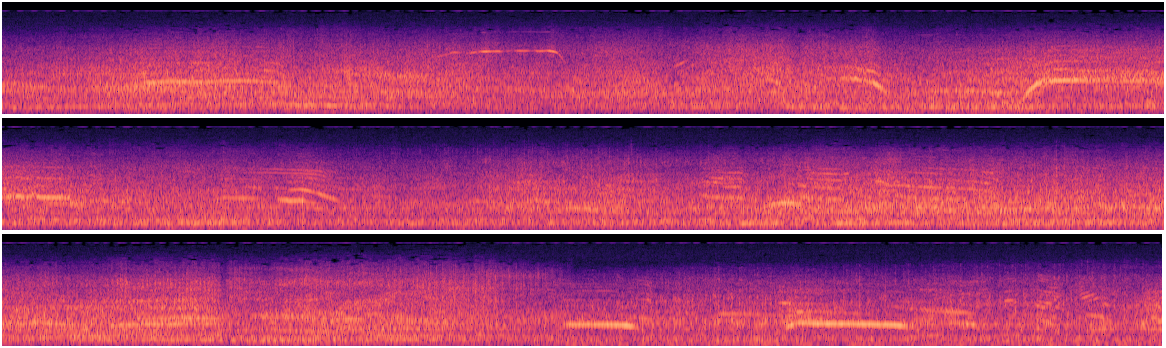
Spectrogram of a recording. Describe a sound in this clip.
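Race car engines roar loudly as they speed around a dirt track.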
